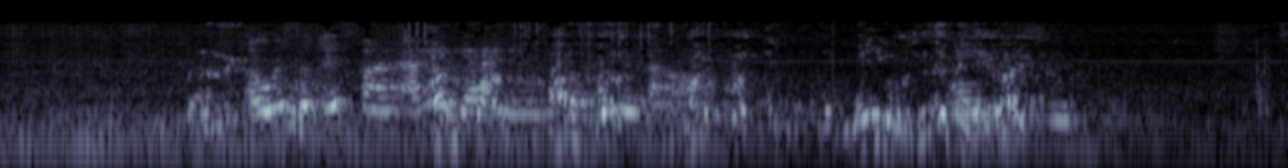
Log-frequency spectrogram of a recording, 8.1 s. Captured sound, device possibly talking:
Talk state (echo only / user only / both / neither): both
